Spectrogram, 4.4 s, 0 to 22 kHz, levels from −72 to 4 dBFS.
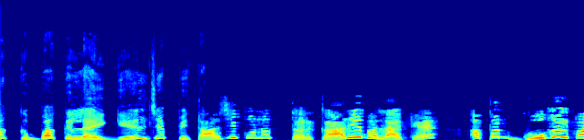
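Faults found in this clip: Adaptive stream at a lower bitrate, 1.54 s to end: abrupt, gapless drop in quality, dull with swirly codec artefacts. Spectrogram shows content above 7 kHz cut off cleanly. Points to the player switching to a much lower-bitrate rendition, around 16 kbit/s.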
